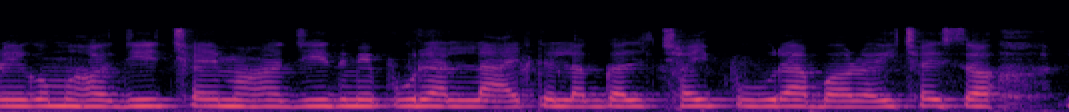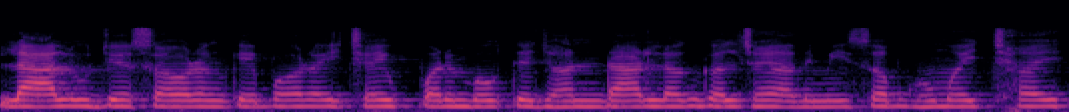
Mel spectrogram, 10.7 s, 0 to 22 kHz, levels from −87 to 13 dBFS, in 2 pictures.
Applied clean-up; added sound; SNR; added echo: none; none; none; none.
